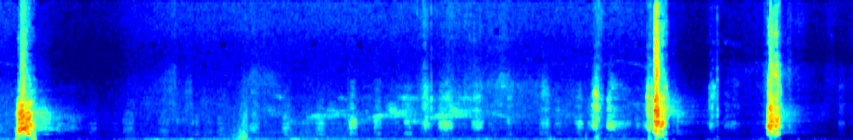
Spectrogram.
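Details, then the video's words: A Shiba Inu screams at a snake, giving three short, shrill, harsh screams, one at the start and two close together near the end. "Shiba Inu Scream VS Snake"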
